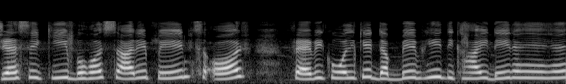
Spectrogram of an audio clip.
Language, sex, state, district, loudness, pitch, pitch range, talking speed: Hindi, female, Jharkhand, Palamu, -17 LUFS, 295 Hz, 275-315 Hz, 150 wpm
